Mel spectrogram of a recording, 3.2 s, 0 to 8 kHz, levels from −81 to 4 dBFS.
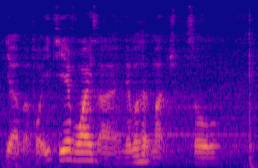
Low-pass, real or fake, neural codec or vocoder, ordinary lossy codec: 7.2 kHz; real; none; none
